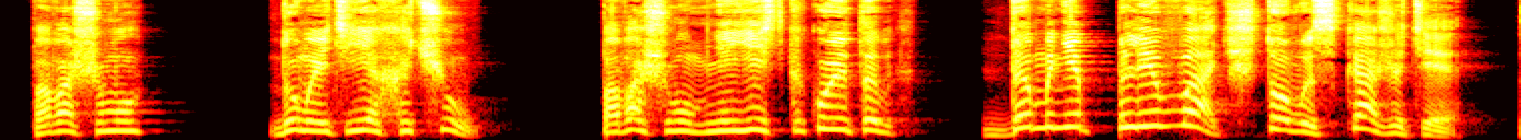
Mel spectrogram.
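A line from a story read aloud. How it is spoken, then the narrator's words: Shouting. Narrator (Russian): закричал Гарри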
